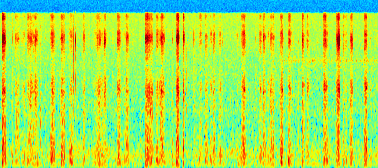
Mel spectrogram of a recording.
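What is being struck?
Metal fountain pen nib on notebook paper.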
